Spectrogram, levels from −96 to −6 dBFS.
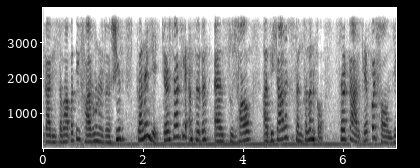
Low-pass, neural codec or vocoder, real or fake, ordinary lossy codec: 3.6 kHz; codec, 44.1 kHz, 7.8 kbps, Pupu-Codec; fake; none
